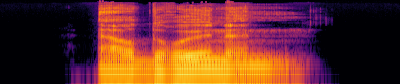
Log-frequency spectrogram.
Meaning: to resound
- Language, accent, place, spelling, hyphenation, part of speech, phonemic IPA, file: German, Germany, Berlin, erdröhnen, er‧dröh‧nen, verb, /ɛɐ̯ˈdʁøːnən/, De-erdröhnen.ogg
